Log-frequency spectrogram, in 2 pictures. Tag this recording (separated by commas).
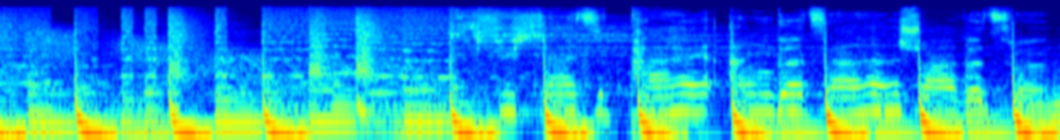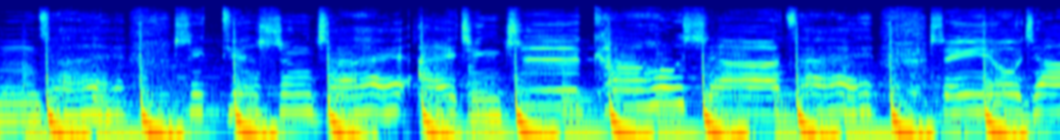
Music, Exciting music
